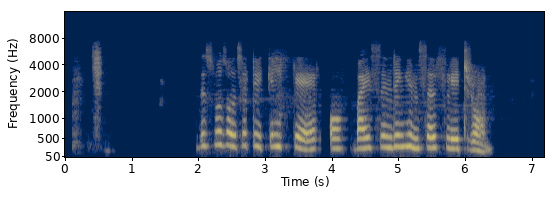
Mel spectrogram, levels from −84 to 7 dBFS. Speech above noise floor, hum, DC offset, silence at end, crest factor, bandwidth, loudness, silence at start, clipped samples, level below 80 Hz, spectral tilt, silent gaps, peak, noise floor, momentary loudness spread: 18 dB; none; under 0.1%; 0.8 s; 16 dB; 7.4 kHz; -19 LUFS; 0.4 s; under 0.1%; -70 dBFS; -6 dB/octave; 0.79-1.37 s, 1.52-1.69 s, 1.77-1.95 s; -4 dBFS; -37 dBFS; 15 LU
